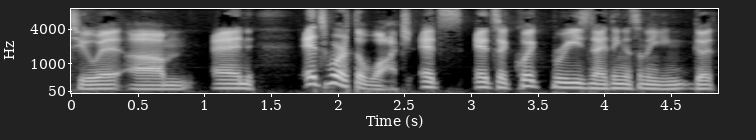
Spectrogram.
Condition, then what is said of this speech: None; typical speech.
